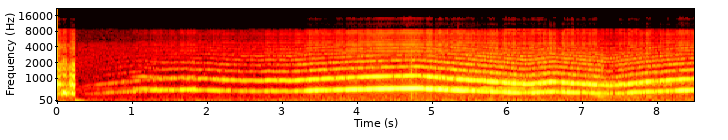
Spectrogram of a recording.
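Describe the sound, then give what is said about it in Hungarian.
A fire siren, signalling a fire somewhere, wails steadily, its tone slowly rising and falling in long sweeps that grow louder and fuller over several seconds, heard alone after a brief sharp noise at the start. “Hallod? Valahol tűz van.”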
